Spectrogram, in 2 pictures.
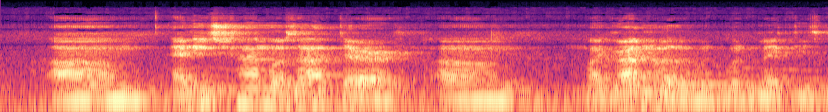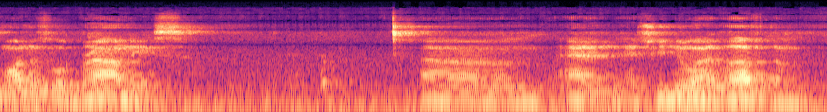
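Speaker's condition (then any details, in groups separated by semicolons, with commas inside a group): No condition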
